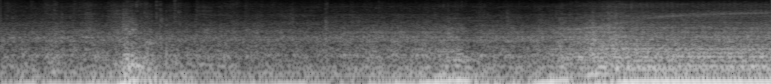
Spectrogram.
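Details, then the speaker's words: Truck labouring while towing a heavy trailer downhill, then one sharp bang in the driveline; afterwards park no longer holds and stutters; driveshaft or transmission suspected, not confirmed. "so well you guys probably heard that sound there uh we're kind of in a conundrum so i don't know if that was a drive shot that just popped the transmission just went i don't know"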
